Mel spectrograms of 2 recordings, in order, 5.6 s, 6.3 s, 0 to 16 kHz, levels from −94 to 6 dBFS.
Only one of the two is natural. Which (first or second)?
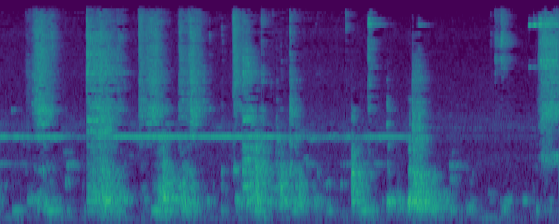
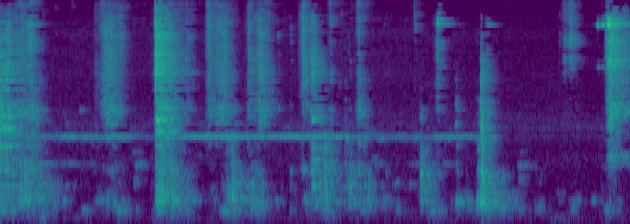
first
